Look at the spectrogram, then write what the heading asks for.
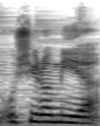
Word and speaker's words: Ushiromiya: asking the first part is my family name ushiromiya okay thank you that's a very plausible japanese pronunciation so far the problem is my given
